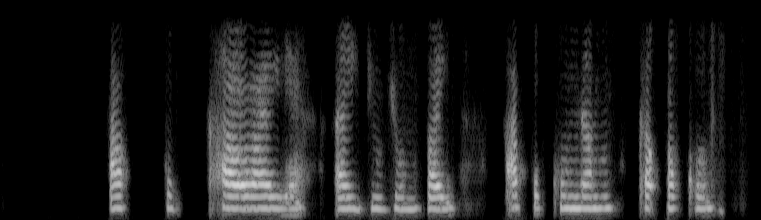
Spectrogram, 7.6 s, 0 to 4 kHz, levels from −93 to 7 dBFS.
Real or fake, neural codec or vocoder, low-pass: fake; codec, 16 kHz, 1 kbps, FreqCodec, smaller model; 3.6 kHz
